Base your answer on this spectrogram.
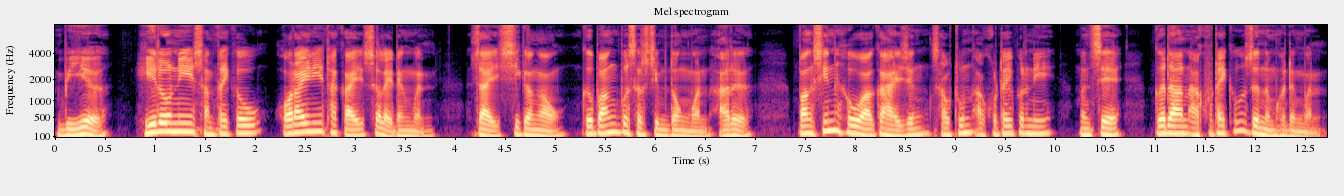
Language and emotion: Bodo, neutral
